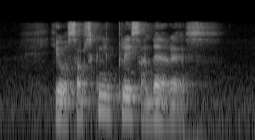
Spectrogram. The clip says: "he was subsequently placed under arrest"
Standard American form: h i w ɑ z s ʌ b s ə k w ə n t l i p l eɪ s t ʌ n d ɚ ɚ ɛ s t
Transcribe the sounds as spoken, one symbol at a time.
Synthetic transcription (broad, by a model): h i w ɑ s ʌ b s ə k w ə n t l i p l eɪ s ʌ n d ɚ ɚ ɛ s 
